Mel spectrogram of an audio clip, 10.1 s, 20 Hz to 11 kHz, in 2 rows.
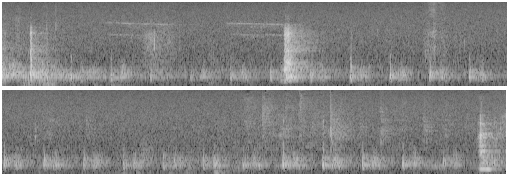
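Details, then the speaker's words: Home fetal Doppler in pregnancy: rapid, regular galloping whooshes, not the placental whoosh, a normal fetal heartbeat at about 145–147 beats a minute. "so 147 so i'm pretty sure this is baby's heartbeat so they say your placenta the blood sound is more of a whoosh but a heart beats more of a gallop"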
